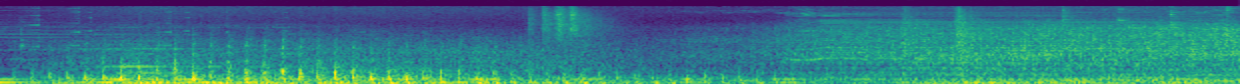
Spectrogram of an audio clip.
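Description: Helicopter rotor chop, with music playing alongside.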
